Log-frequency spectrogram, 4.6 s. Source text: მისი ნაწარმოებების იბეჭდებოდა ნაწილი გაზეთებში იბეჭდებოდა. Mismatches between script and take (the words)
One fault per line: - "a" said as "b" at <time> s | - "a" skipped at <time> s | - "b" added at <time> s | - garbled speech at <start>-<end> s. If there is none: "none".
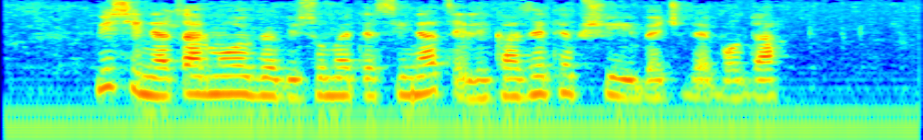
- "იბეჭდებოდა" said as "უმეტესი" at 1.6 s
